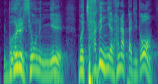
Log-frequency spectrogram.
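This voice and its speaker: A male pastor preaching a lively sermon and leading the congregation in reading scripture aloud, moving between quiet asides and loud exclamations. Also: a little high, normal speed. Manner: animated, swings from soft asides to loud exclamations.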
